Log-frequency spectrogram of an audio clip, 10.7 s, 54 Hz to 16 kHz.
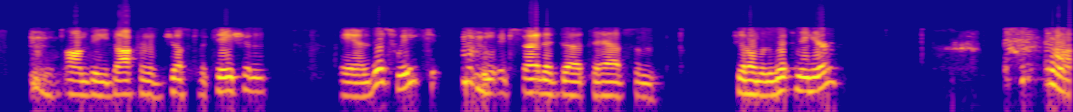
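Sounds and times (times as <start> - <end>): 
person with a cold coughing: 0.4 - 0.7, 4.7 - 5.1, 9.6 - 10.7
speech: 0.6 - 2.8, 3.4 - 6.8, 7.4 - 8.5, 10.2 - 10.7.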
